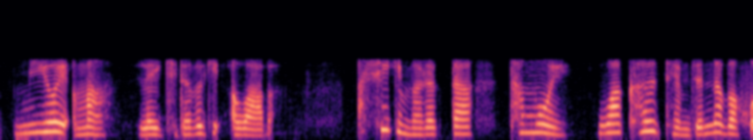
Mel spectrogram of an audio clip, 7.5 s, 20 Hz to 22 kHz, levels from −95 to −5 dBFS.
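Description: From start to finish the speech carries iLBC codec damage: a band of roughly 250 Hz to 3.6 kHz, plainly rough, slightly synthetic vowels, and texture that resets frame by frame, fitting 20 ms frames at 15.2 kbps, unlike the smeared, warbling tails of longer-memory codecs.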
